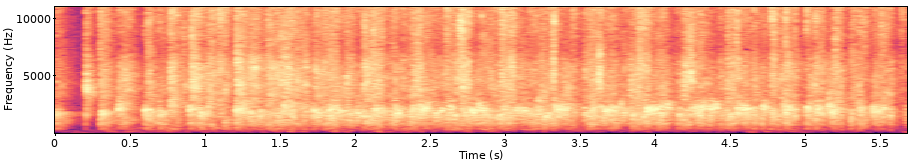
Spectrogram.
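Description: Audience applauding: many hands clapping in a steady round that starts abruptly and tails off near the end.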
